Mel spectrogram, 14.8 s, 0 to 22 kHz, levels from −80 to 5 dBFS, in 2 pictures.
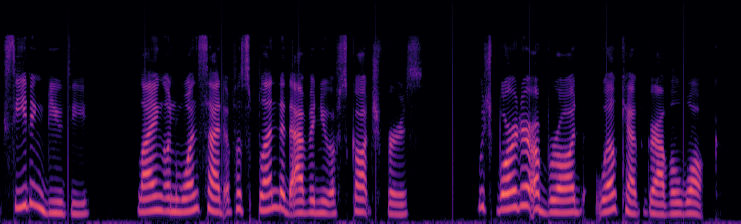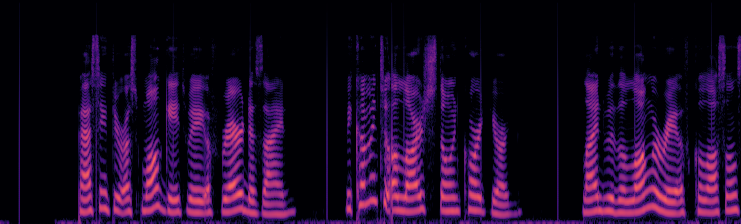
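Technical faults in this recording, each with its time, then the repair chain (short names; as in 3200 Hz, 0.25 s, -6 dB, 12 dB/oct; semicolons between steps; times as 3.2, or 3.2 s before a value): tick 78 rpm -23 dBFS
11.31–11.33 gap 19 ms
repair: de-click; interpolate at 11.31, 19 ms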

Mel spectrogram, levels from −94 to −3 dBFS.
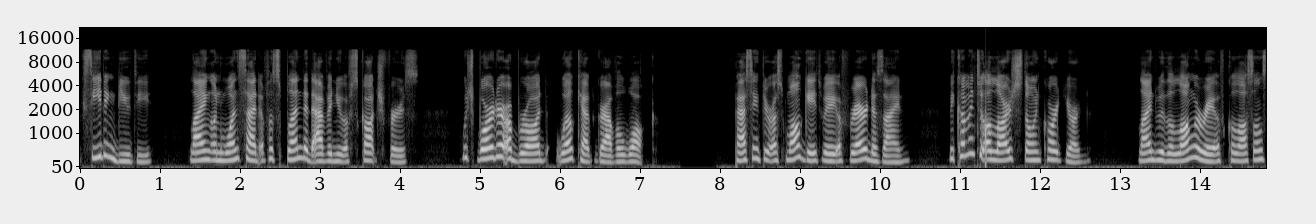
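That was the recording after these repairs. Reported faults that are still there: none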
